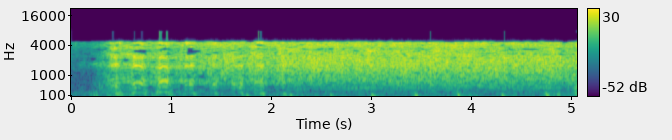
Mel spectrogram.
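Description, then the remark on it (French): Sustained applause from an audience for the minister, a dense steady wash of clapping that swells quickly after a brief quiet start and holds at a loud, even level throughout. “Il faut effectivement applaudir monsieur le ministre et saluer les efforts que fait monsieur le ministre à la tête de son département ministériel.”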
